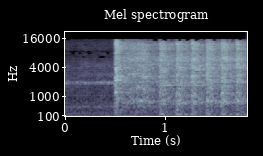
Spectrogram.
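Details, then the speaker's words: Relative compression test with a CR filter on a scope while cranking: the starter cranks in even beats about six a second, none weaker or missing, with cylinders 1, 3, 4, 2 balanced. "Ó, tudo bacana, ó."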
